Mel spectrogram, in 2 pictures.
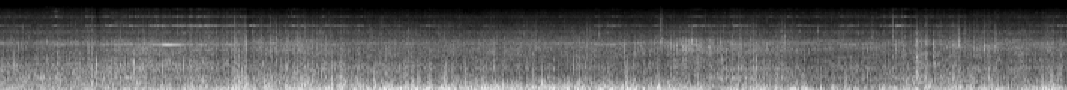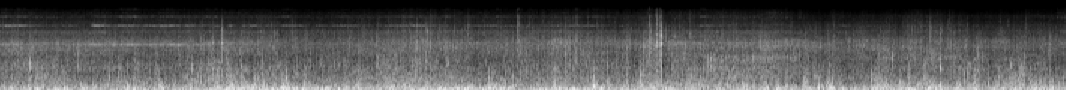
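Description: Wind buffeting the microphone of a handlebar-mounted camera, with tyres crunching and the bike rattling over loose gravel as a mountain bike descends at speed.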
